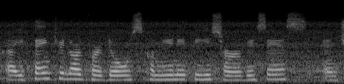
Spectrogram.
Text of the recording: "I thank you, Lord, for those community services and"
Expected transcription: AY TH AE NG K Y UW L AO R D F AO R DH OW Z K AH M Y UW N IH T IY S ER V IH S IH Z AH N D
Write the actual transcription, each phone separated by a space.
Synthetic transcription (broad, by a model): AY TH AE NG K Y UW L AO R D F AO R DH OW S K AH M Y UW N IH T IY S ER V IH S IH S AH N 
